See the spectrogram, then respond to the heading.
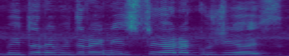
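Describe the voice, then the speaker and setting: A woman's voice: high voice, steady tone, very fast, close to an everyday voice. An actress playing a bitter, grieving middle-aged mother.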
